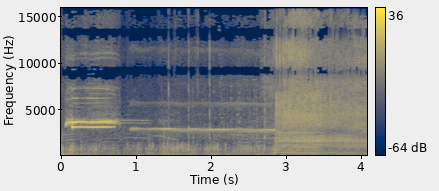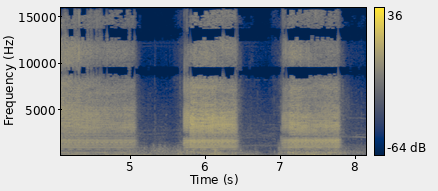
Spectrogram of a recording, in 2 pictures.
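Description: An air horn sounds three times: one long blast of about two seconds, then two shorter ones, marking a touchdown. Before it, high steady whistles ring out over the noise of a stadium crowd.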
